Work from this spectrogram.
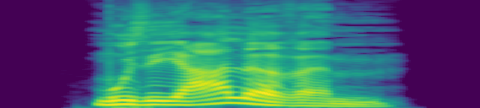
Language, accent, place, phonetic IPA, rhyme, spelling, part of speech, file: German, Germany, Berlin, [muzeˈaːləʁəm], -aːləʁəm, musealerem, adjective, De-musealerem.ogg
- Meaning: strong dative masculine/neuter singular comparative degree of museal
